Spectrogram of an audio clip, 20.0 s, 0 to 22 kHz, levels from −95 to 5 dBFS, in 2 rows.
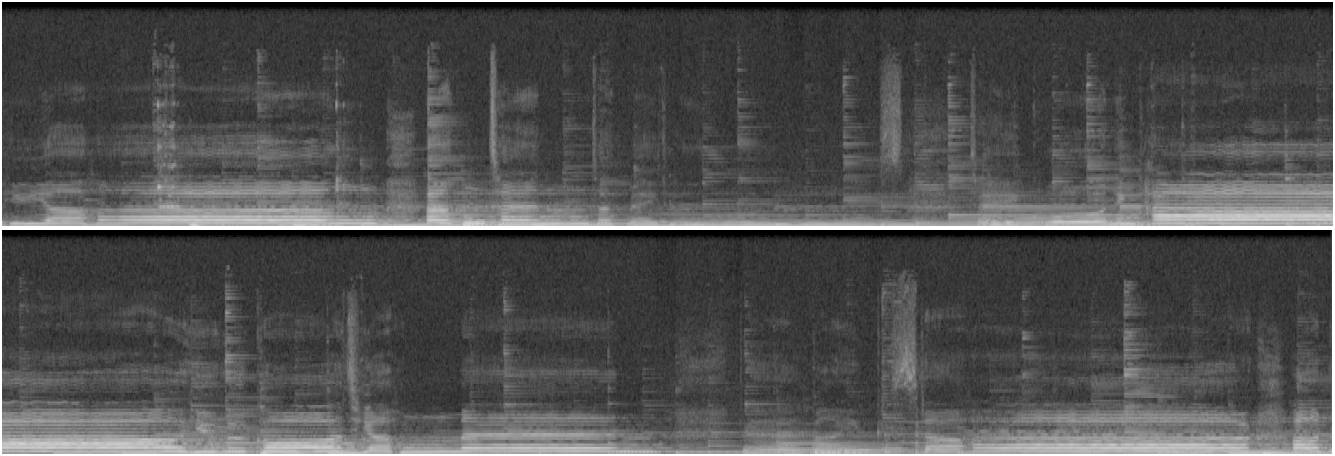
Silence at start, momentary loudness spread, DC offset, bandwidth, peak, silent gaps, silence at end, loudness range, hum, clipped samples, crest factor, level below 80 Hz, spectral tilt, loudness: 0 s; 13 LU; under 0.1%; over 20 kHz; -6 dBFS; none; 0 s; 10 LU; none; under 0.1%; 14 dB; -54 dBFS; -6 dB/octave; -20 LUFS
